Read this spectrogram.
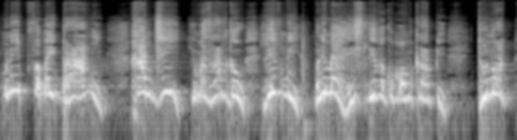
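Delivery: high tearful mock pleading; begging lovestruck friend. Friend begs teller to go and leave him, high tearful. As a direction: plead like a heartbroken fool.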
